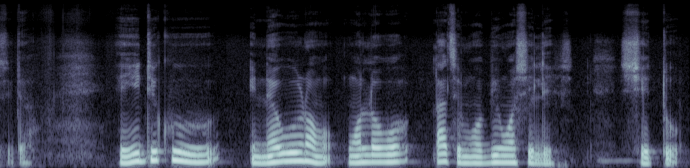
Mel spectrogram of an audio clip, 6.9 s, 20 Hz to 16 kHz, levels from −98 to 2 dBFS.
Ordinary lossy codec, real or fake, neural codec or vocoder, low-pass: none; real; none; 14.4 kHz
